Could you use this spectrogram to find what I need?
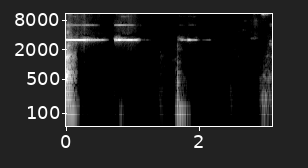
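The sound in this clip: An alarm going off with high, piercing electronic beeps in an uneven pattern: a long tone, a shorter one, then a brief faint chirp.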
